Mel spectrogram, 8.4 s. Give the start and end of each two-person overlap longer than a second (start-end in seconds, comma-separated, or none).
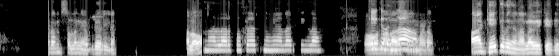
none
